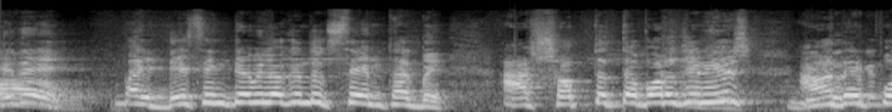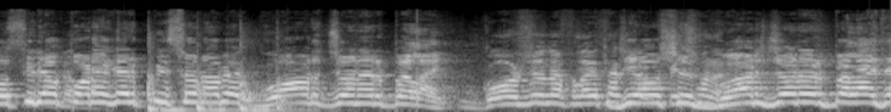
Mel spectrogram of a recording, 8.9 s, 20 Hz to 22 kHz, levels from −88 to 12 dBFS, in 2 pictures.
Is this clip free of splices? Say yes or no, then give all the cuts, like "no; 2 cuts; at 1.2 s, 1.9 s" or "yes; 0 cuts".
yes; 0 cuts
